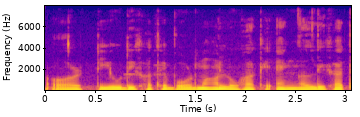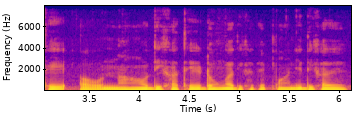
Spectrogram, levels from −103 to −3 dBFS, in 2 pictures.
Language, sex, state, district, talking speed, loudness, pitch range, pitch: Chhattisgarhi, male, Chhattisgarh, Raigarh, 205 wpm, -14 LUFS, 120-125 Hz, 125 Hz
